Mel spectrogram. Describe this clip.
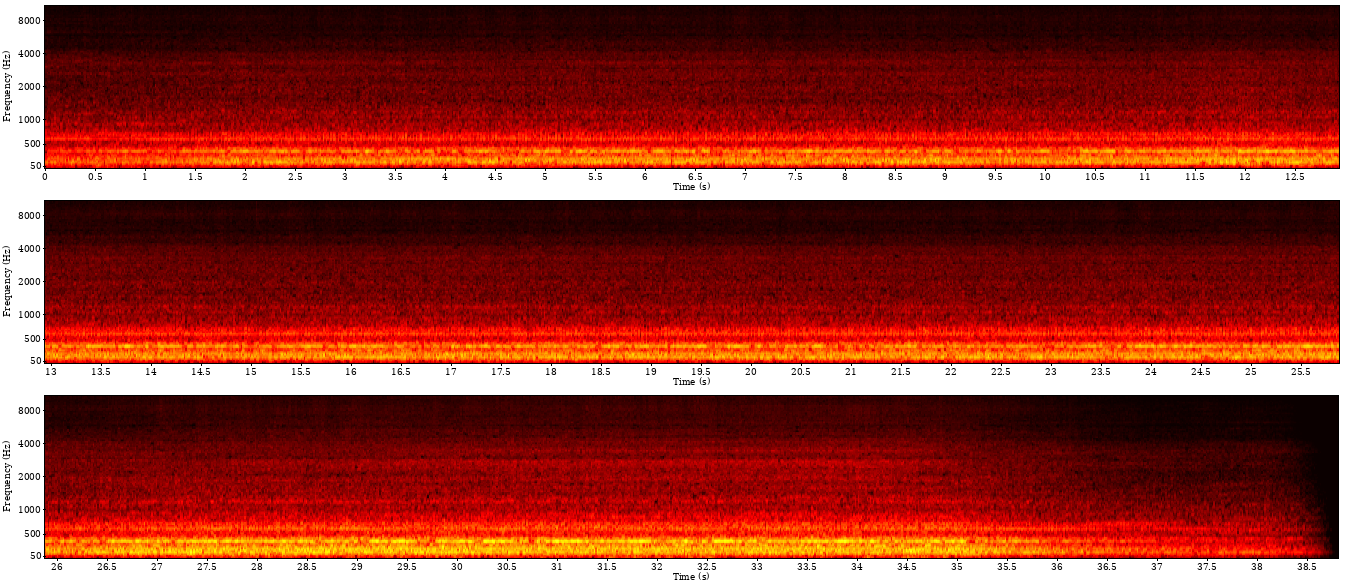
Standby hum of a vending machine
